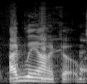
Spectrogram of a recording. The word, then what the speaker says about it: Aglianico: So it's got a hard G in it. A lot of people just presume because it looks like it's of Spanish origin that the G would be an H sound, but Aglianico is the name of the grape.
